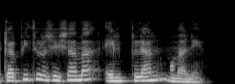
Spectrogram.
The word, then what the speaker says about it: Manet: escribió un libro sobre Mané. Recuerden que lo pronuncio en francés, es Manet en castellano, mané en francés.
